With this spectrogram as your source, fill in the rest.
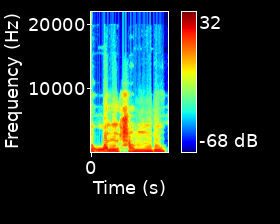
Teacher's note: ہا کو رگڑ کے ساتھ ادا کریں گے وسط حلق سے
